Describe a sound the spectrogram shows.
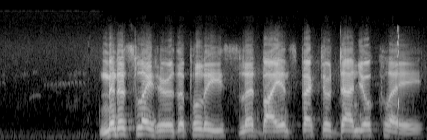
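A man speaks in a low, firm voice.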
